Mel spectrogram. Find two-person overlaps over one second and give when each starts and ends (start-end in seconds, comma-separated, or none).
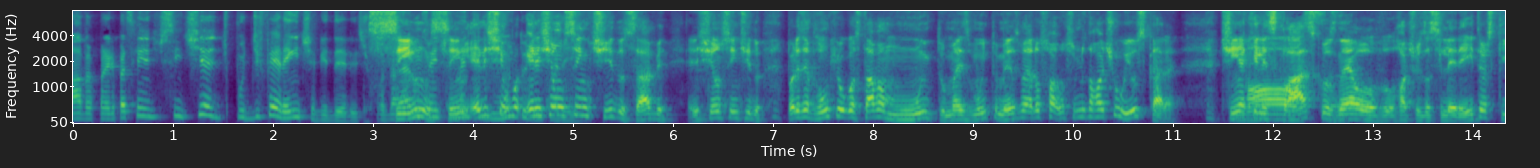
2.9-5.3, 11.6-12.8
